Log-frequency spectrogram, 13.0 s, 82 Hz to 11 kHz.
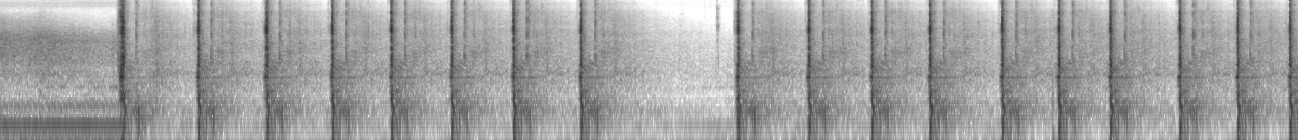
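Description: Glock 45 9mm pistol firing about eighteen shots in quick, even succession, roughly one every two-thirds of a second. Each shot is a sharp crack with a short echoing tail, and there is a pause of about a second and a half midway.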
